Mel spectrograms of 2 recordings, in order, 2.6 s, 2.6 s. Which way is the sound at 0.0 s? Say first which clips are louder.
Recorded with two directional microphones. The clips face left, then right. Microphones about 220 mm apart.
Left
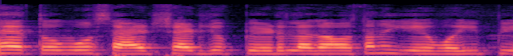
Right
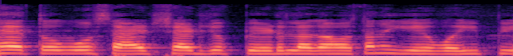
Right 4 dB; 20° right (ahead or behind).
